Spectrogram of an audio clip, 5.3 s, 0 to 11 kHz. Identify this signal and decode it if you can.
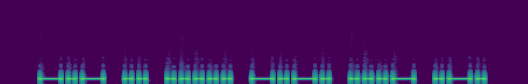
Morse code, heard as a keyed tone, about 17 wpm, 700 Hz. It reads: KI5CVR
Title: USA Call Signs Repeated 2x 17wpm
